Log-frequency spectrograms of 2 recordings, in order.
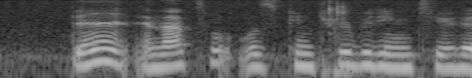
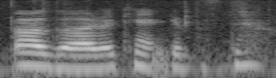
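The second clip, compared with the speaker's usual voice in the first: ordinary delivery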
